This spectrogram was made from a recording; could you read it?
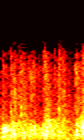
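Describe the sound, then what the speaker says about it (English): Audience applause during a talk on America in the second nuclear age, a short burst of many hands clapping at moderate volume, rising and falling slightly. "Don't want to step on my applause"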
